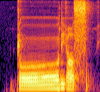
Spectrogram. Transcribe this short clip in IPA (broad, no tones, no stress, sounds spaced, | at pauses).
ʈ ɔː ɾ i sˤ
